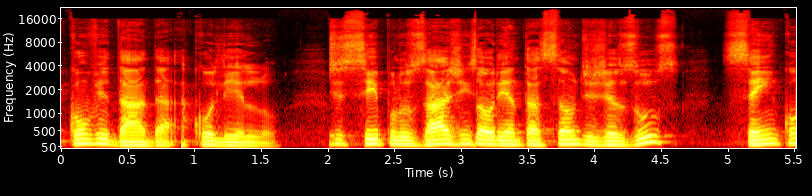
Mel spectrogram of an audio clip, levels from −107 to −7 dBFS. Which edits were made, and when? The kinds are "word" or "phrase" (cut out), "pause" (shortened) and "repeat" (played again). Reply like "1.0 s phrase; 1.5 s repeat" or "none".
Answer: 0.9 s word; 2.0 s phrase; 3.1 s word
